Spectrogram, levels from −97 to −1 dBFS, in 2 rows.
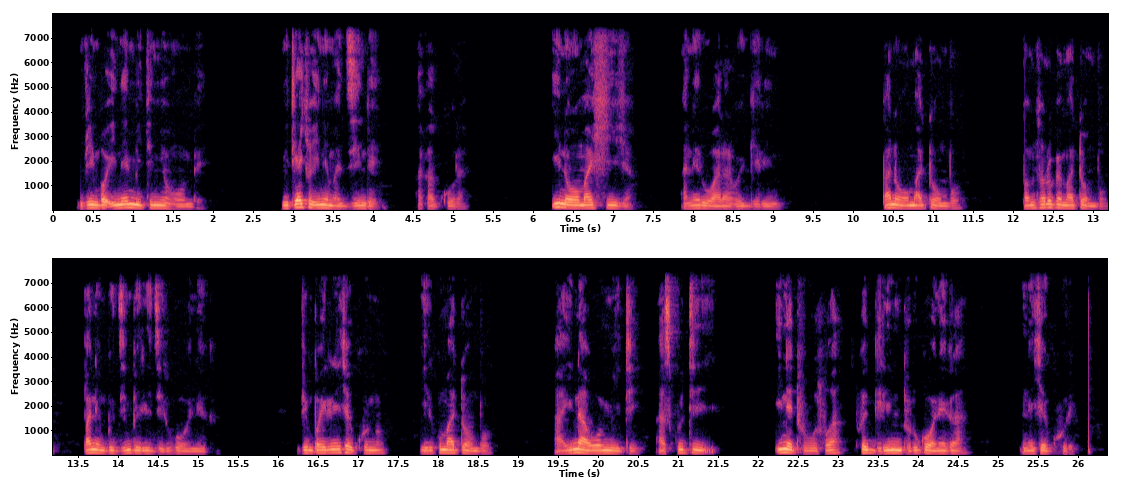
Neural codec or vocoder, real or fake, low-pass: none; real; 7.2 kHz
